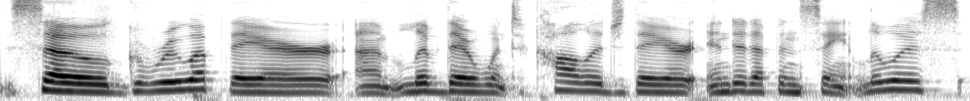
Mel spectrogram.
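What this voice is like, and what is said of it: Slight Southwest Missouri accent, longer vowels. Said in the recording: “grew up in Southwest Missouri. Yeah. You can hear a little bit of that in the accent. ... The vowels just are a little longer. ... Just a little bit.”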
